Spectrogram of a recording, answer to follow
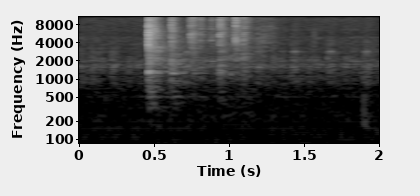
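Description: A utensil knocks sharply against a bowl about half a second in, followed by a few lighter clicks and scrapes.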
